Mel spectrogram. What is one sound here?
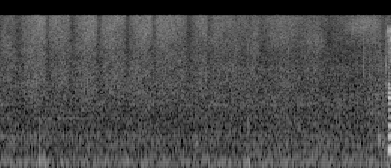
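A marker scrapes on a whiteboard.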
